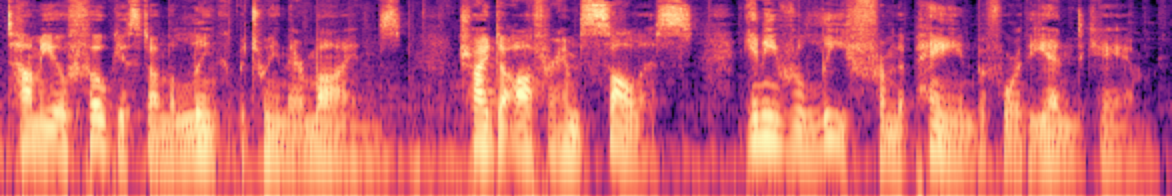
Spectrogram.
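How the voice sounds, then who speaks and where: Male narrator for fantasy audio drama: husky, breathy, deliberate and dramatic, over faint music. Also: medium pitch, expressive.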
